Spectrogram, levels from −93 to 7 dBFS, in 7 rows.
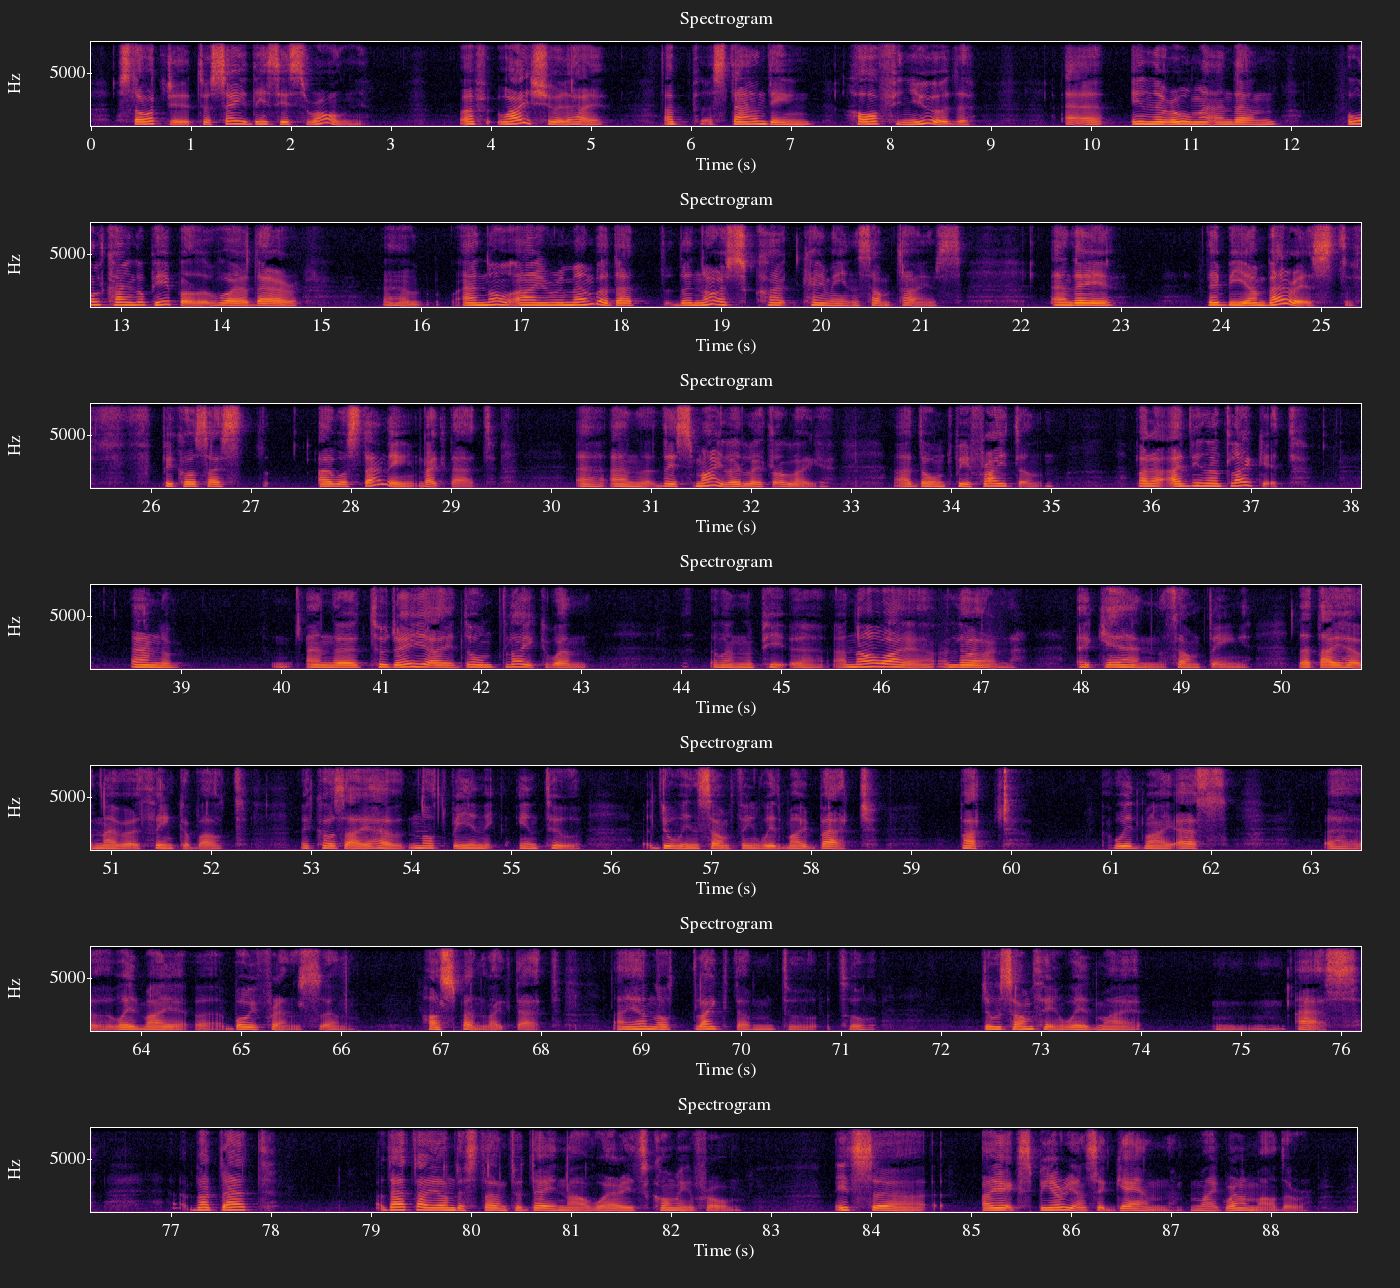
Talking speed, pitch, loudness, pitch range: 95 wpm, 220 Hz, -28 LUFS, 190-235 Hz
